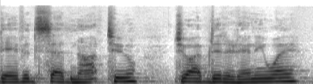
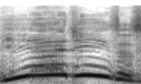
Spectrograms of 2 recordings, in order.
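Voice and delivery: high, slow exasperated "Yeah, Jesus"; drawn out and high, like a long-suffering groan; exasperated sigh; much slower than usual. Retold or imitated. Preacher mimicking an exasperated believer, high and drawn out.

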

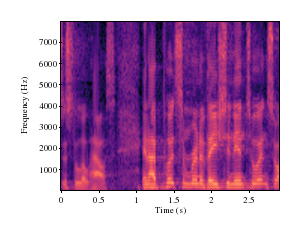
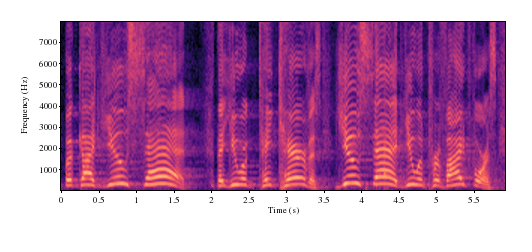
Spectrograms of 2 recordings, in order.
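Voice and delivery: higher and louder, pleading with God; pleading complaint to God; 8 semitones higher, 6 dB louder than usual. Pretend. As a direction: cry out to God as if he broke a promise. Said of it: "this is where I could have been like".

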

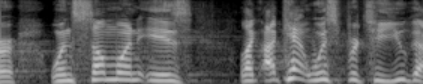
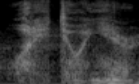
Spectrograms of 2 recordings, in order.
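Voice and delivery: low, very soft question; whisper; 12 semitones lower, 21 dB quieter than usual. Acted. God questioning Elijah after the display, whispered. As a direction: ask it in a hushed near-whisper.

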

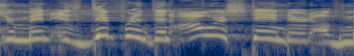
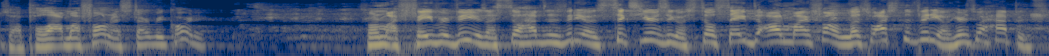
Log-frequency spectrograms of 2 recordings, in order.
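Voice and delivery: ordinary talk

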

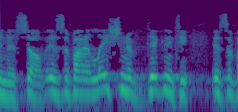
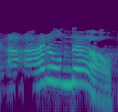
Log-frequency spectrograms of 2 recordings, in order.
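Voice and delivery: high, drawn-out mock reluctance; hesitant, higher-pitched waffling; doubtful Moses; 7 semitones higher, slower than usual. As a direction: stammer it slowly, high with doubt. Moses voiced doubting God's call.

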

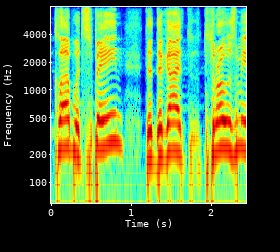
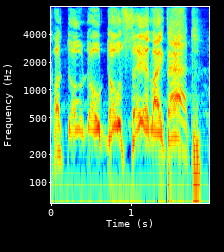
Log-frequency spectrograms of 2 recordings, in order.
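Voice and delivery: crowd's mock protest; 7 semitones higher, 9 dB quieter than usual.

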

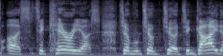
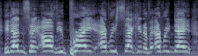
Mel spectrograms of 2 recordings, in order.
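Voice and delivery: preaching at full force; 4 semitones higher than usual. Real, not acted. Pastor assuring the congregation God never leaves, impassioned preaching.

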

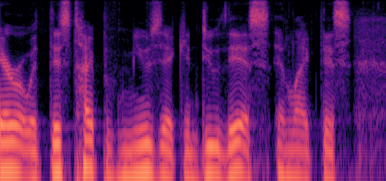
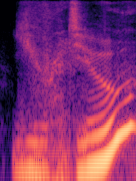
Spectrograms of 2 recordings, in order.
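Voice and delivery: surprised; 11 dB louder than usual. Retold or imitated. Drunk professor, surprised.

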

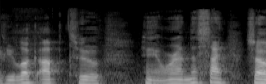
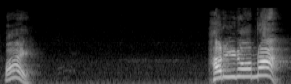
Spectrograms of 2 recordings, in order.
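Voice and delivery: startled; 10 dB louder than usual. Acted. Startled barkeep protests.

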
